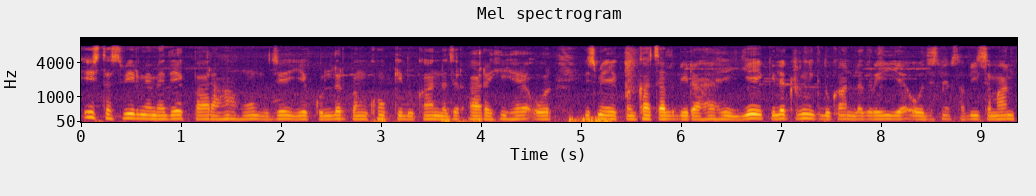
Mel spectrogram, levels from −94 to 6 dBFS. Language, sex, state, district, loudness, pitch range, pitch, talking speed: Hindi, male, Rajasthan, Bikaner, -18 LUFS, 130-140 Hz, 135 Hz, 245 wpm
